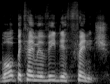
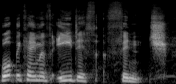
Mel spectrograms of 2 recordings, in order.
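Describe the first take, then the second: First: It is said very fast. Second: It is said at a normal pace.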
